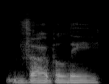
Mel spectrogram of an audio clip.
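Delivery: ordinary talk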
